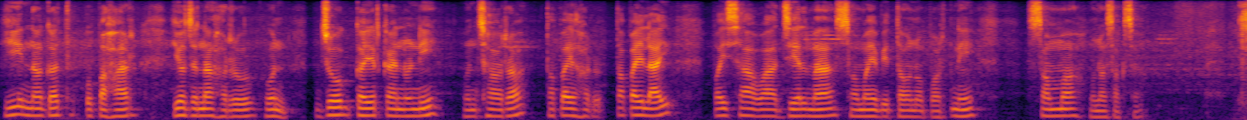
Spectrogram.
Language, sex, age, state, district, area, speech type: Nepali, male, 18-30, West Bengal, Darjeeling, rural, read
